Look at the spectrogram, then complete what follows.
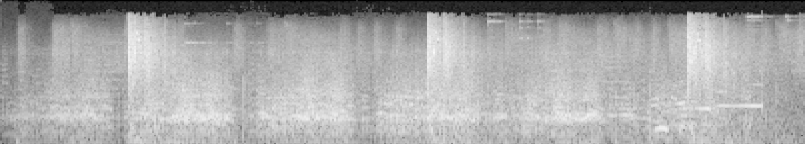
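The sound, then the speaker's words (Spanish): Sharp gunshots crack out at intervals over a dense, continuous din of shouting voices throughout a city during armed resistance, with a few loud blasts standing out from the chaotic crowd noise. “Se escuchaban gritos y disparos por toda la ciudad”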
